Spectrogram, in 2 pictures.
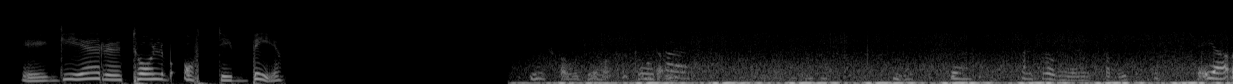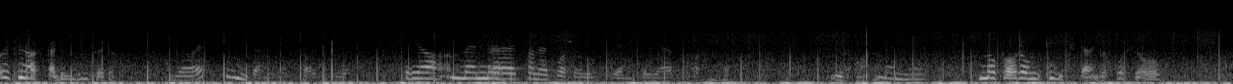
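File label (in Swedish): Venjan Dalarna, dialekter; Folkminnen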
